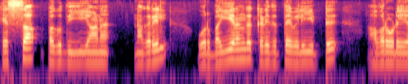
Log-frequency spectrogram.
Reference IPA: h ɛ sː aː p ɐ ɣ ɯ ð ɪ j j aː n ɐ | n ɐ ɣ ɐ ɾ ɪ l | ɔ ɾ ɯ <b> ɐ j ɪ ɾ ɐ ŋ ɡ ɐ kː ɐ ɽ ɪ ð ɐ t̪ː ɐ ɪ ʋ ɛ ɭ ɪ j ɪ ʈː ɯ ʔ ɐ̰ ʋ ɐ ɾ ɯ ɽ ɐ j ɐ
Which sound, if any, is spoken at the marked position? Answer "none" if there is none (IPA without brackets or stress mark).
b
